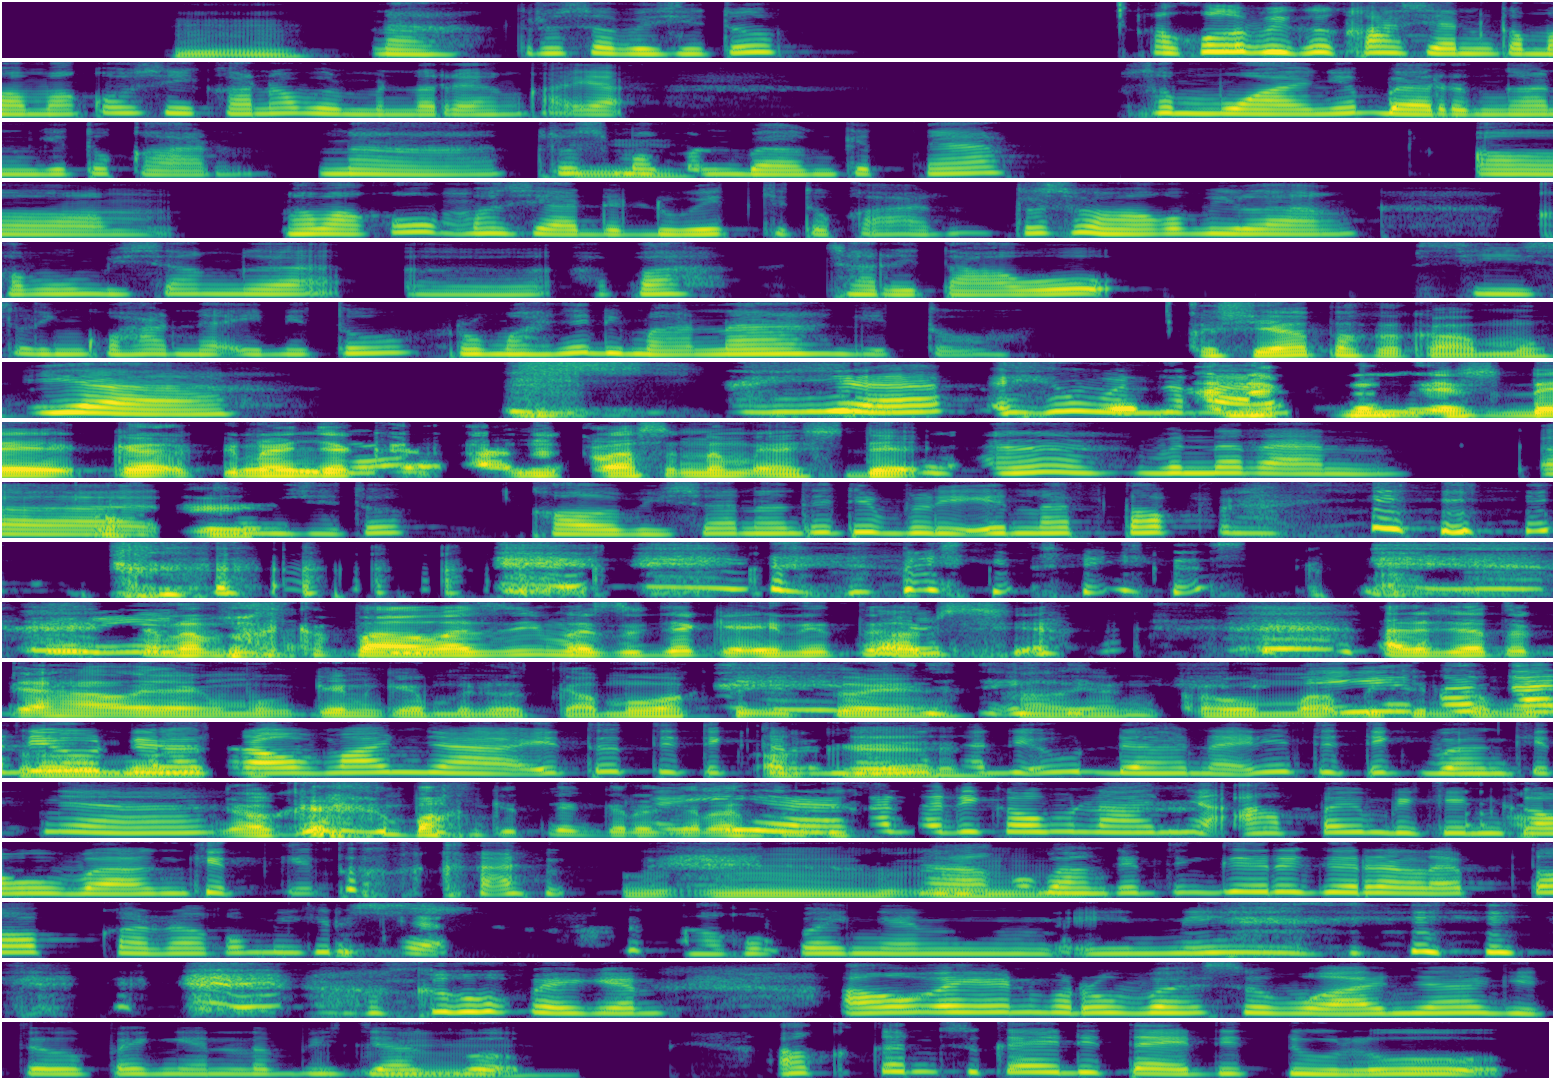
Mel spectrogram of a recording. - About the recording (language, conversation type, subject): Indonesian, podcast, Kapan kamu pernah merasa berada di titik terendah, dan apa yang membuatmu bangkit?
- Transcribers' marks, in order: other background noise; tsk; laugh; laughing while speaking: "Iya. Ini"; laugh; laughing while speaking: "Kenapa"; laugh; laughing while speaking: "Serius"; laughing while speaking: "harusnya"; laugh; laugh; laughing while speaking: "Oke bangkitnya gara-gara dibeliin"; laughing while speaking: "kan"; laugh; laughing while speaking: "ini. Aku pengen"; laugh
